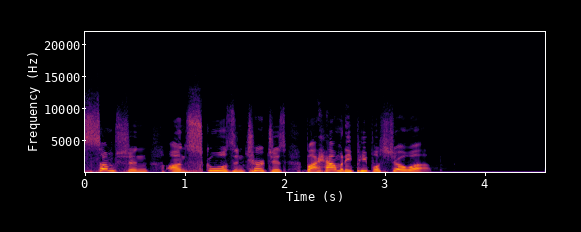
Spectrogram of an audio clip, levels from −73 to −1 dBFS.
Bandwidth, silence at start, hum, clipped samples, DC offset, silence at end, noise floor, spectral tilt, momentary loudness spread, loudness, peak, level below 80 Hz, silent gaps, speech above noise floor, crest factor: 13.5 kHz; 0 s; none; under 0.1%; 0.4%; 1.15 s; -77 dBFS; -5 dB/octave; 7 LU; -26 LUFS; -8 dBFS; -58 dBFS; none; 52 dB; 18 dB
